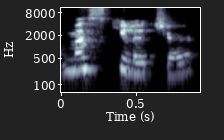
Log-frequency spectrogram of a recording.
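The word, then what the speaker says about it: muscular: para conjugar la palabra más o por ejemplo más que luchar ahí sí se pronuncia la sed entonces teniendo en la raíz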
